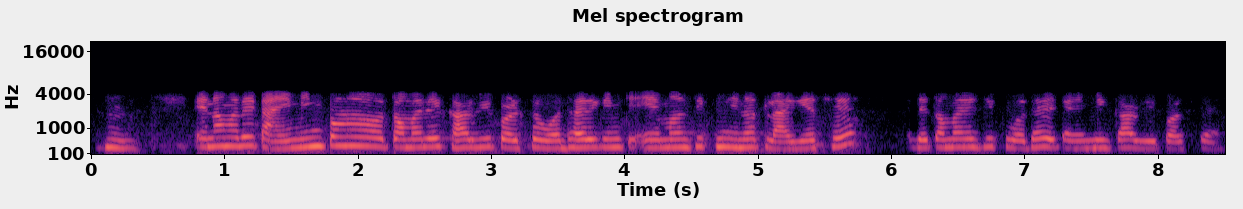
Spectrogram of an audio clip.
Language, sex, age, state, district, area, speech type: Gujarati, female, 18-30, Gujarat, Valsad, rural, conversation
